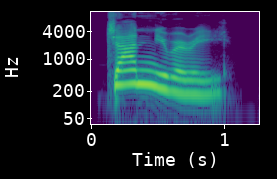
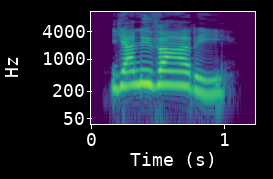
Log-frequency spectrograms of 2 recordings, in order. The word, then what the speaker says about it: januari: In English, nouns such as months normally have the stress on the first syllable. – January, February, etc. – In Dutch, the stress is usually on the second to last or penultimate syllable. – Januari, februari, etc.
